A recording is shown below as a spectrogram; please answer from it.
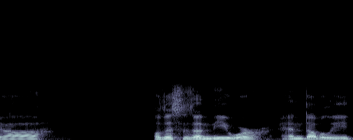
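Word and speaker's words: Neewer: oh this is a newer NW w r they pronounce it newer it's called a newer but it's spelled Neer uh this one doesn't even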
